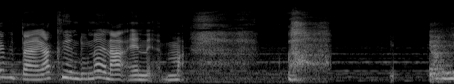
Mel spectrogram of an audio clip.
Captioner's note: sighs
